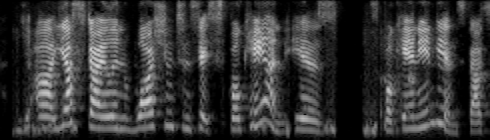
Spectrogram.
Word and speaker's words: Spokane: and they go and your address is in Spokane I said no it is Spokane and you do well to to pronounce that correctly and we feel the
